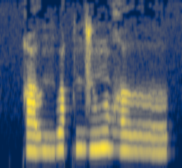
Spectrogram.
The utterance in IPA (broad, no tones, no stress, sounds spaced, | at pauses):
q ɤ ŋ u q n z ũ ʁ ɤː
